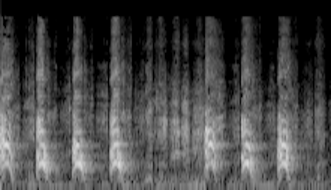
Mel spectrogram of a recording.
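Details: Aggressive Rottweiler barking at a kennel in Hoang Mai, Hanoi, Vietnam: a steady series of eight powerful, deep barks at an even pace of roughly two per second, with short quiet gaps between them.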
